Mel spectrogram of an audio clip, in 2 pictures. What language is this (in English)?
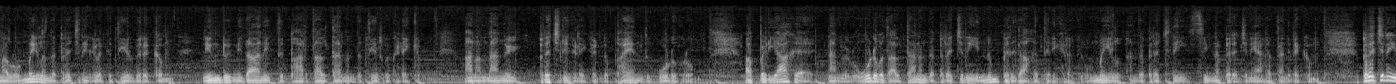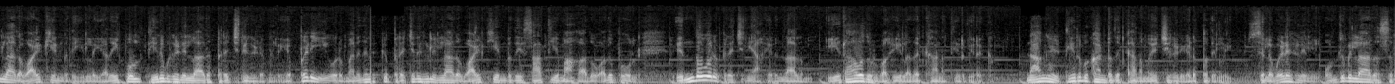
Tamil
